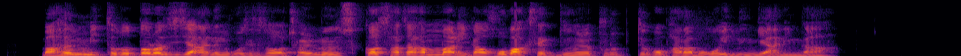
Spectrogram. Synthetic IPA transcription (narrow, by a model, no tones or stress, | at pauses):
maɦɯnmitʰʌdot͈ʌɾʌd͡ʑid͡ʑianɯnɡos̬ʰe̞s̬ʰʌt͡ɕʌɭmunsʰu̥kʰʌsʰad͡ʑaɦanːaɾiɡahobak̚s͈e̞k̚nunɯɭpuɾɯp̚t͈ɯɡopaɾaboɡoinːɯnɡe̞aɲinɡa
